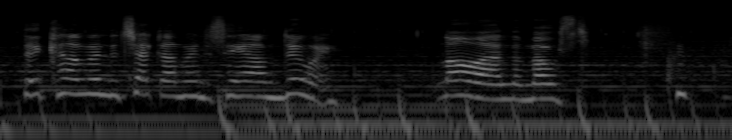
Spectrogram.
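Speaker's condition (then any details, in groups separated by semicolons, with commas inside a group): Cerebral palsy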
